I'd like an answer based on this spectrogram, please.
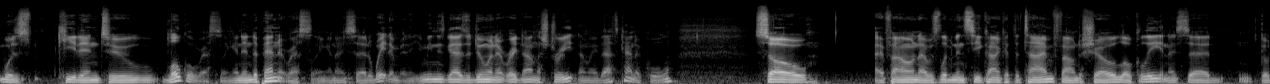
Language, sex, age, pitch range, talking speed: English, male, 20-39, 90-110 Hz, 240 wpm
